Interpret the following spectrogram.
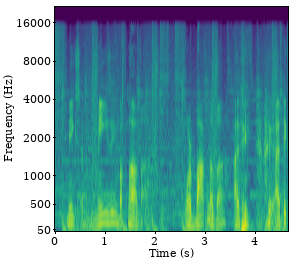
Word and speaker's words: baklava: an amazing baklava or baklava i think i think i mispronounced that one too instead of baklava i think it's baklava there you go it's also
